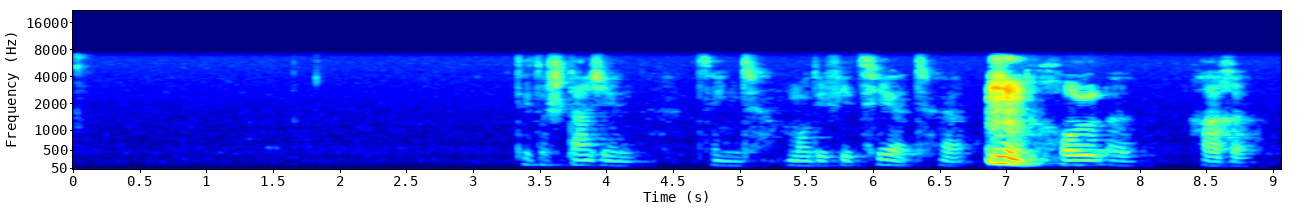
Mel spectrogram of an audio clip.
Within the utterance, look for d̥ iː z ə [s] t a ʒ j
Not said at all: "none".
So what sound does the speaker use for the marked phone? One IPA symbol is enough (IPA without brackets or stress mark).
ʃ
